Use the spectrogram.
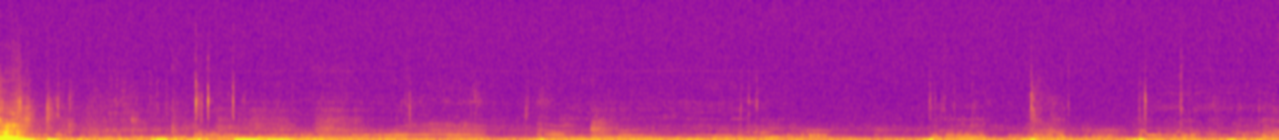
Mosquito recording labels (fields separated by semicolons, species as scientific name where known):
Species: Anopheles funestus s.l.; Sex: female; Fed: unfed; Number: one; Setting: cup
